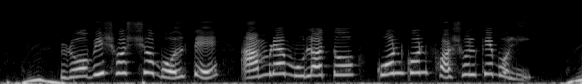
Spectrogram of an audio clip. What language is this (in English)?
Bangla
